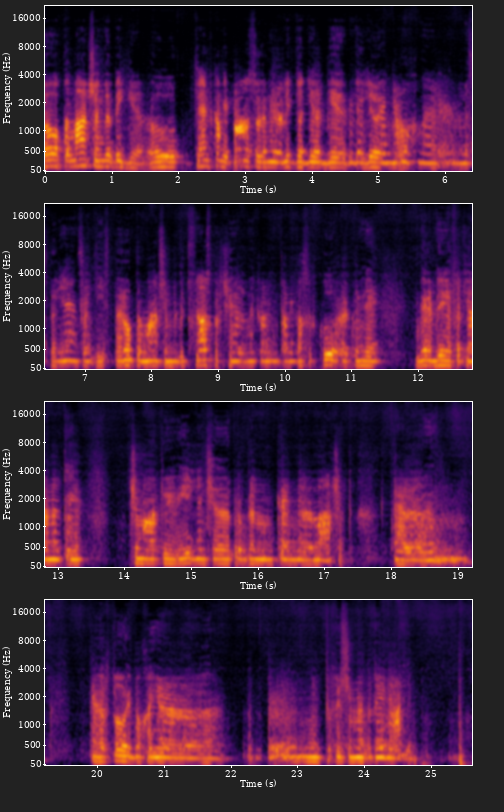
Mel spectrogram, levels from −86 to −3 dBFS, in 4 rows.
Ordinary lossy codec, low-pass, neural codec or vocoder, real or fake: none; none; codec, 44.1 kHz, 1.7 kbps, Pupu-Codec; fake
